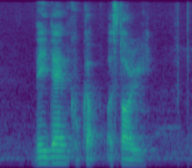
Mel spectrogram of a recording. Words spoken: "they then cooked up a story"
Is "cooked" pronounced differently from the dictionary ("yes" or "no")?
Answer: yes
